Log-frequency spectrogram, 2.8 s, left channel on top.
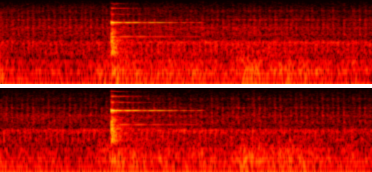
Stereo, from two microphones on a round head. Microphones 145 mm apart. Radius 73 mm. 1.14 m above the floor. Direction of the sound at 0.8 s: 20° right (ahead or behind).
